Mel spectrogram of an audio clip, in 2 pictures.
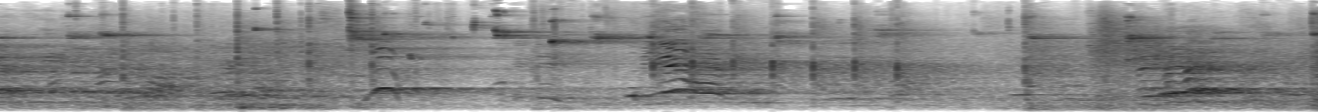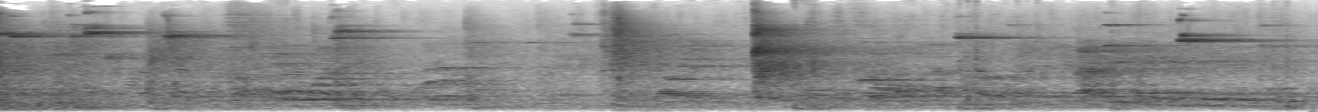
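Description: A basketball bounces on a hard floor with echoing thuds.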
